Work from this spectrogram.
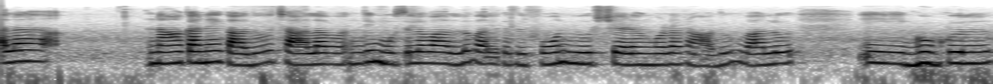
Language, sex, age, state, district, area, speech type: Telugu, female, 30-45, Andhra Pradesh, Chittoor, rural, spontaneous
